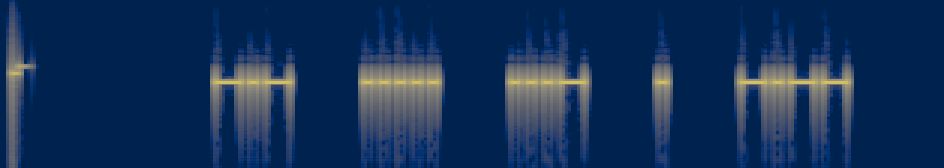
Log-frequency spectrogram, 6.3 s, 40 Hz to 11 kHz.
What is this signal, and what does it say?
Morse code, heard as a keyed tone, about 22 wpm, spaced as for 13 wpm, 700 Hz. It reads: K5VEY
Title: USA Call Signs - 5 Characters - 3x Character Spacing - 22wpm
